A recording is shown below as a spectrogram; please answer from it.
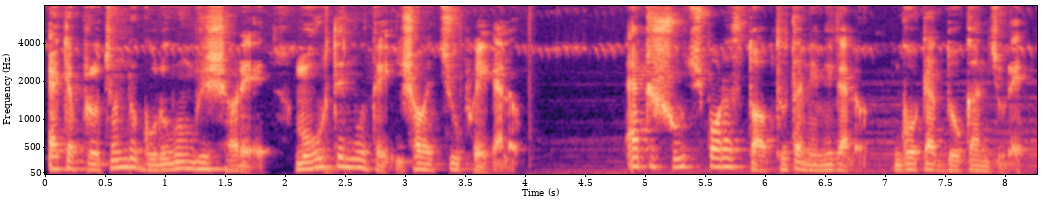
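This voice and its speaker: A man narrating a scripted horror story in a grave, suspenseful manner. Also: fairly low pitch. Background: background music.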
